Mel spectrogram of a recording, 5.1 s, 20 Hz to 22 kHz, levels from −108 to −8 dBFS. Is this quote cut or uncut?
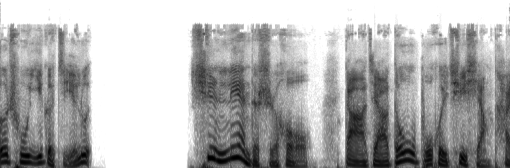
uncut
